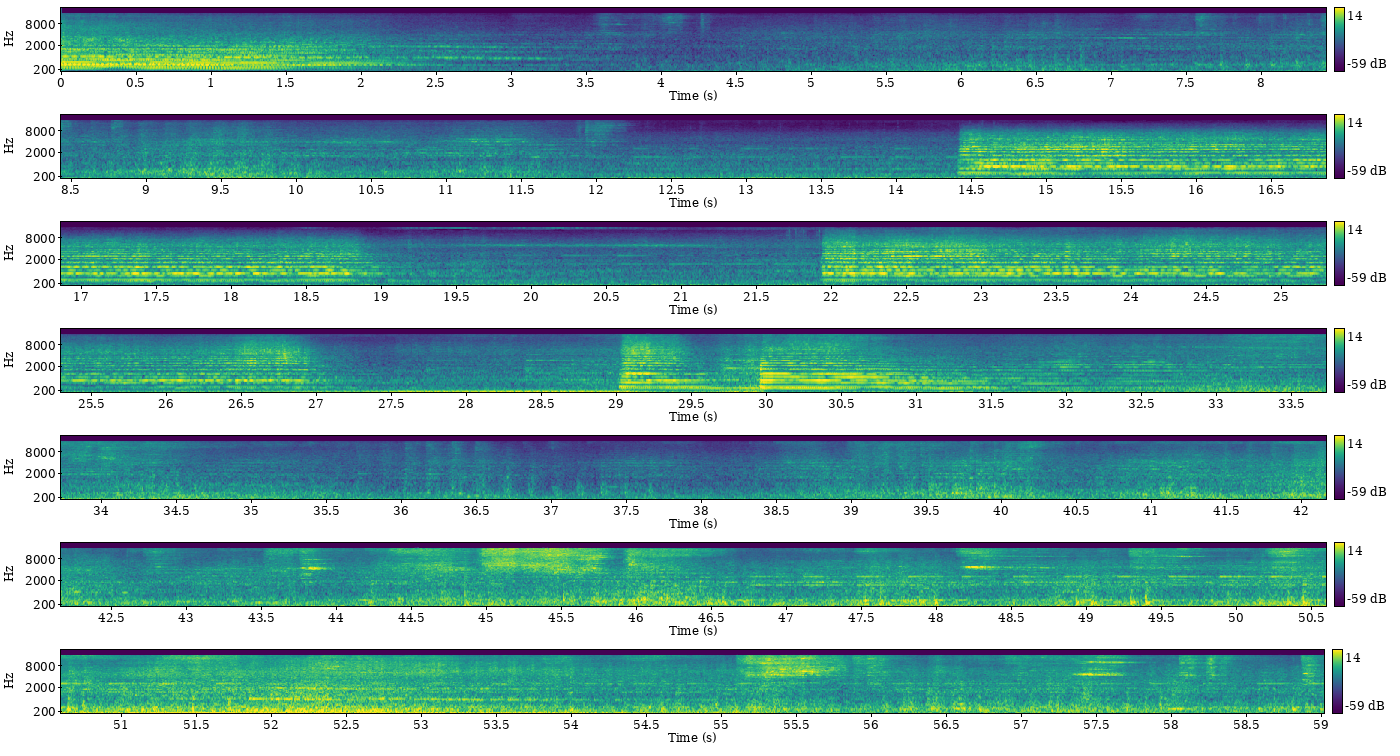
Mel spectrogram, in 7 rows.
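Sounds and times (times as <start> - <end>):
train horn: 0.0 - 3.7, 14.4 - 19.4, 21.9 - 27.5, 28.6 - 33.4, 51.3 - 54.6
train rumbling past: 0.0 - 59.0
faint wheel squeal: 19.3 - 21.6.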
